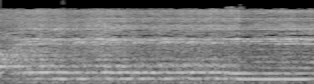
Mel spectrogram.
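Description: A man reciting the Qur'an in the melodic contest style (qira'at sab'ah), holding one long unbroken note that steps slightly lower near the end.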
